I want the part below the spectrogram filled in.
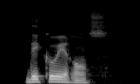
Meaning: decoherence
- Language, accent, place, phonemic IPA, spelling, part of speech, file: French, France, Lyon, /de.kɔ.e.ʁɑ̃s/, décohérence, noun, LL-Q150 (fra)-décohérence.wav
